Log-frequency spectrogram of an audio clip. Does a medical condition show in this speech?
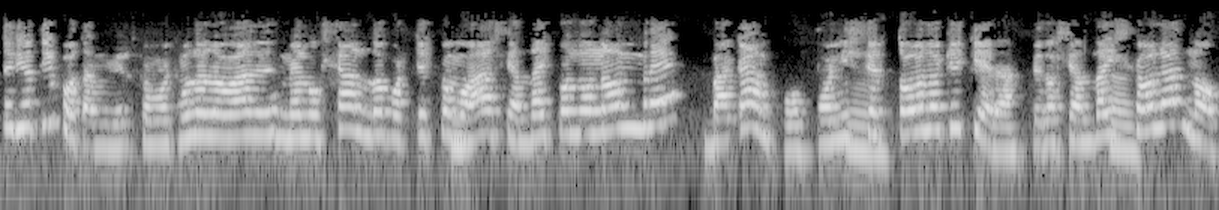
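Yes: cleft lip and palate; since early childhood.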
